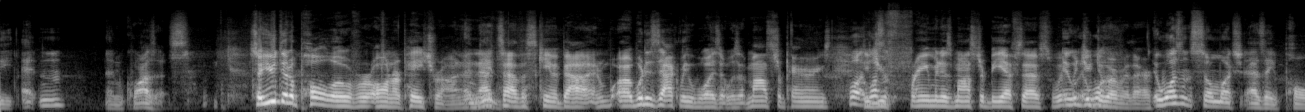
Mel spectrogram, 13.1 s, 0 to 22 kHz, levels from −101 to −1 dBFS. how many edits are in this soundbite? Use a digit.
1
